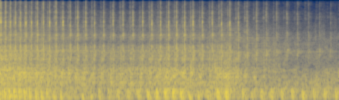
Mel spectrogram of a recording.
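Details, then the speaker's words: Single-cylinder engine idling with a quick light ticking about four times a second, traced on teardown to hydraulic lifters with excessive play (one very loose, another minor), causing the noise and poor pickup; lifters to be replaced. "Hydel में ज्यादा पले है और इसमें बहुत minor है पले इसमें भी है ये देखिए इसमें कम है इसमें बहुत ज्यादा पले जो आवाज साउंड आ रहा था इस वजह से आ रहा था"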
